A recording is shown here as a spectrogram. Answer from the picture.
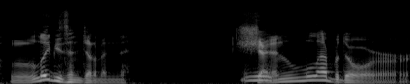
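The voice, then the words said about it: Boxing-ring announcer voice. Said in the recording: “announcer voice”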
